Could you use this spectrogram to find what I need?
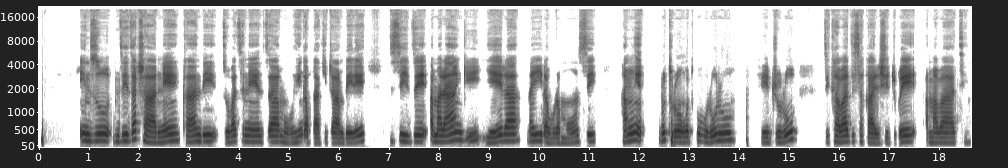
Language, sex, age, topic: Rundi, female, 18-24, education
